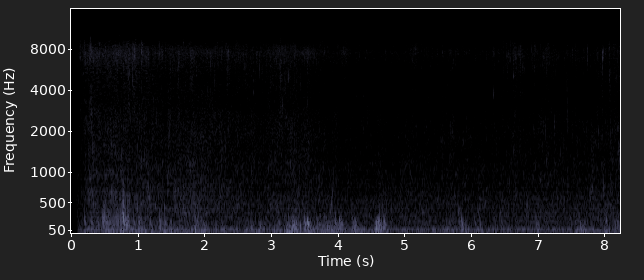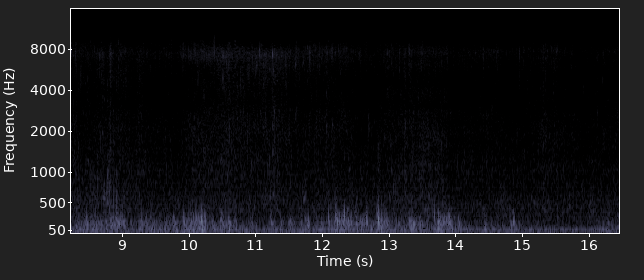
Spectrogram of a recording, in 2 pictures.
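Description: Small waves lap and splash against rocks.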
